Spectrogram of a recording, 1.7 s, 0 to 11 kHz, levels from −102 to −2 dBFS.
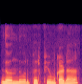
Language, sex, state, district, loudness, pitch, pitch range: Tamil, female, Tamil Nadu, Kanyakumari, -17 LUFS, 190 Hz, 185-205 Hz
